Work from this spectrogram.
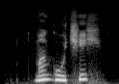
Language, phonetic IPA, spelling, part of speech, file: Russian, [mɐˈɡut͡ɕɪj], могучий, adjective, Ru-могучий.ogg
- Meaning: mighty, powerful, potent, strong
